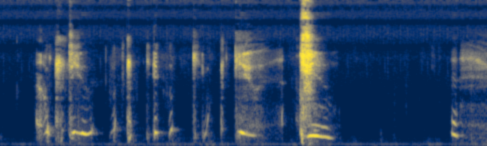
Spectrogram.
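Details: Person with a cold in a sneeze fit that woke them up, barely able to breathe between sneezes: short breathy catches, then a sharp sneeze burst near the end, with speech-like sounds around it.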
